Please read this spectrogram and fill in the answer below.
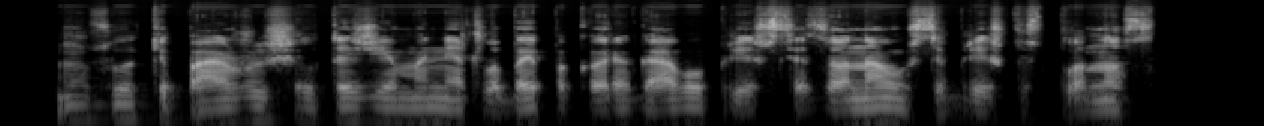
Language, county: Lithuanian, Marijampolė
